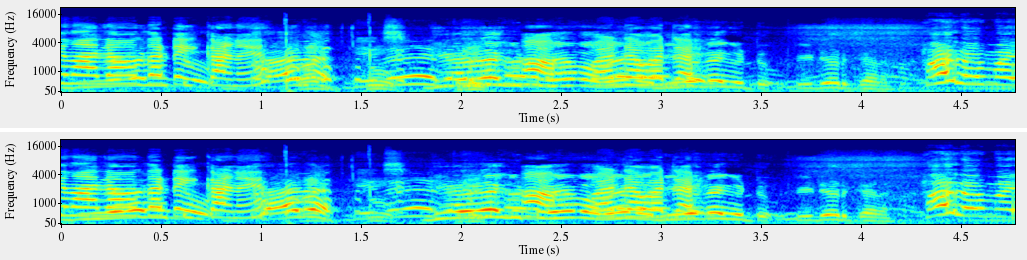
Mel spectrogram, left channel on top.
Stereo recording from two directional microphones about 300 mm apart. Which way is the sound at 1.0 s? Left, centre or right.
Centre.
